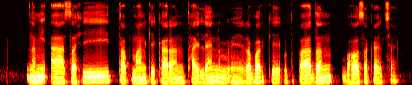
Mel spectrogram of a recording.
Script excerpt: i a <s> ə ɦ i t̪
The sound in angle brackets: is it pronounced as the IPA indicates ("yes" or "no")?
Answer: yes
